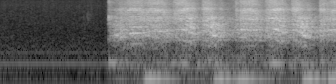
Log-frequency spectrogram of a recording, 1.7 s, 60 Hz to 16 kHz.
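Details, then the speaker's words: 1996 Honda CB500, unrun for over 6 years, cranking on the starter before fuel is added: a lopsided, galloping chuff of about three uneven compression beats a second that never fires; uneven cranking compression. "St works did you hear that compression then got a bit of a Gallop to it"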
